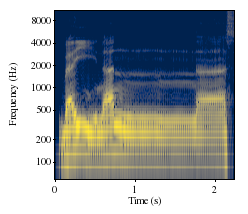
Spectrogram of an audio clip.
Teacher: Huruf lin yang terjadi pada huruf ya sukun ya, maka itu harus berhati-hati ketika mengucapkannya. Jangan sampai condong ke i. Jangan dibaca bainan nas, jangan.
